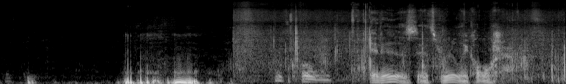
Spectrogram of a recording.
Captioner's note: coyote howls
